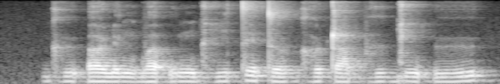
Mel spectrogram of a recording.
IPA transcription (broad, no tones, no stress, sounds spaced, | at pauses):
ɡʱ ʉ ʔ ɐ ɳ e ŋ b ɐ ʔ u ŋ ɡʱ i t e t ɵ ɡʱ ɵ ʈ a bʱ ɨ ɡ i ŋ ʔ ʉ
